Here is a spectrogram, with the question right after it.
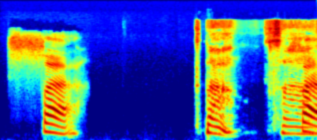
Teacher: Kalau huruf sa itu di ujung lidah ke ujung gigi dari atas.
